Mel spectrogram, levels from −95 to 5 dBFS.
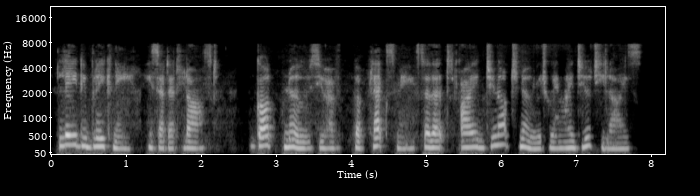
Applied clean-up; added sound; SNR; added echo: neural mask model Resemble Enhance denoiser.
